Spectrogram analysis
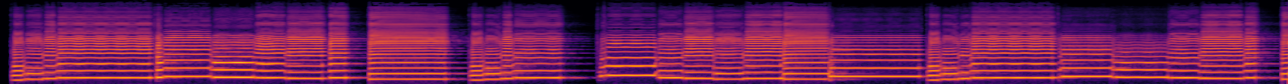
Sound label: sax; knuckles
